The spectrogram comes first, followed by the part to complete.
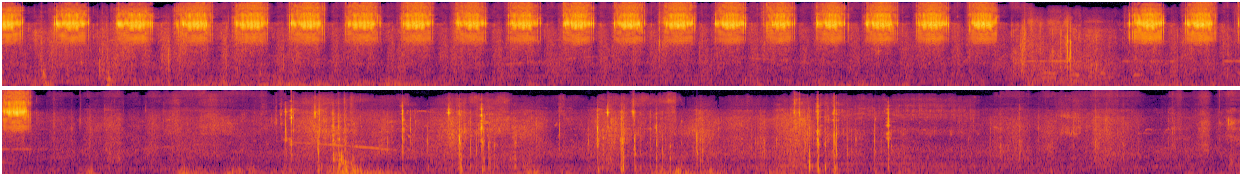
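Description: Fly line being stripped in by hand through the rod rings on a fly rod: a quick, even run of short hissing strokes, about two or three a second, for roughly ten seconds. After a short pause there are three more strokes, then a few low knocks of rod handling.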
